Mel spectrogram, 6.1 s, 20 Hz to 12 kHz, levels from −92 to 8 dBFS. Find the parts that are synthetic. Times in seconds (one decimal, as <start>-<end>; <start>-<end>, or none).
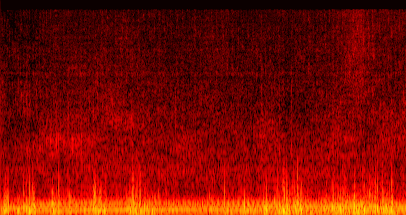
0.8-1.4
